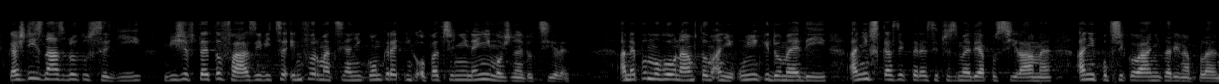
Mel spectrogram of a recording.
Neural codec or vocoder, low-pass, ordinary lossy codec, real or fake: none; none; none; real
